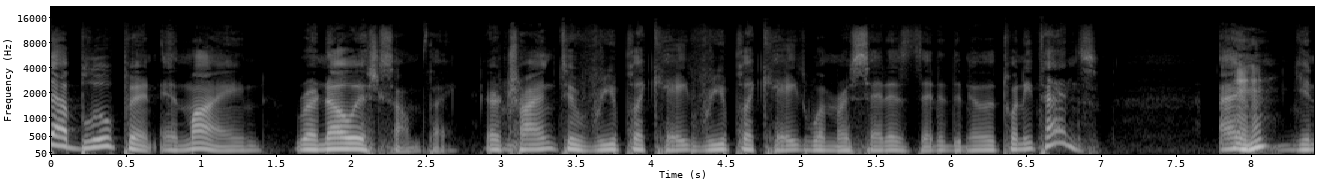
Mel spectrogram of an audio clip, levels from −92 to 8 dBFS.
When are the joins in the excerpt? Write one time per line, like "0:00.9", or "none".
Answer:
0:01.5
0:02.2
0:02.8
0:04.3
0:06.1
